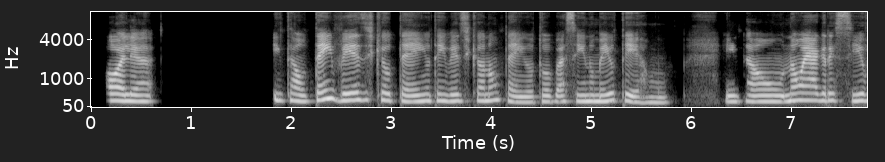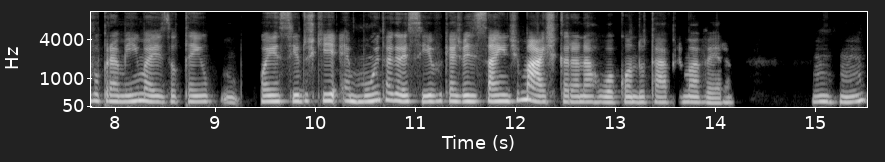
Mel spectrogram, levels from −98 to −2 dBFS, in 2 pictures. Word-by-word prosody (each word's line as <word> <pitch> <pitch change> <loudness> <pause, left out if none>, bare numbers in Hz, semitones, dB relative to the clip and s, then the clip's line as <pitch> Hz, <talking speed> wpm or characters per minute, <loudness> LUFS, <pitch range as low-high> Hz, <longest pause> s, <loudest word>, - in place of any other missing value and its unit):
Olha 220 -3 +4 1.2
Então, 230 -3 0
tem 255 +8 +6
vezes 255 +1 +2
que 255 - -4
eu 240 - +1
tenho, 220 0 +1
tem 230 -1 -1
vezes 220 0 -1
que 230 - -5
eu 225 - +1
não 235 +3 0
tenho. 190 -7 -1
Eu - - -9
tô 200 +1 -3
assim 210 +2 0
no 215 - +3
meio 220 +4 +3
termo. 180 -6 -2 0.5
Então, 205 0 +1
não 235 +4 +3
é 250 - +8
agressivo 235 -1 0
pra 210 -1 -1
mim 205 +2 -1
mas 200 -4 -2
eu 195 - -7
tenho, 205 +1 -5
hum, 175 - -9 0.2
conhecidos 210 +1 -1
que 230 -1 0
é 225 -1 -6
muito 215 +5 -1
agressivo, 215 -2 -1
que 215 - -4
às 210 - +1
vezes 210 0 +1
saem 215 0 +3
de 215 +5 -5
máscara 200 -6 +3
na 195 0 -1
rua 185 -1 -4
quando 185 0 -3
tá 185 0 -4
a - - -6
primavera. 180 -2 -5 0.8
Uhum. 195 +3 -5
210 Hz, 180 wpm, -23 LUFS, 200-230 Hz, 1.2 s, é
